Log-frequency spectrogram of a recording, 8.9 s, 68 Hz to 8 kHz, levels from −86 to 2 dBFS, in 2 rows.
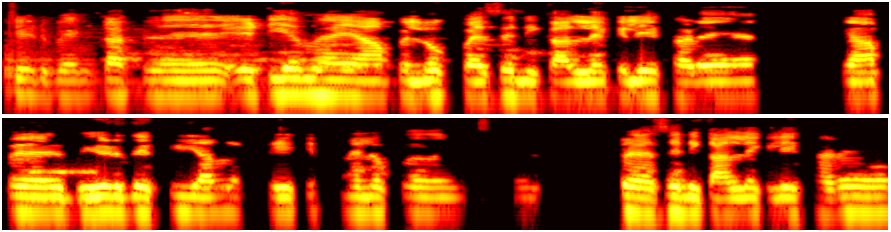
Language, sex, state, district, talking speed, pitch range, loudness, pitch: Hindi, male, Bihar, Purnia, 195 wpm, 140-145 Hz, -16 LUFS, 140 Hz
